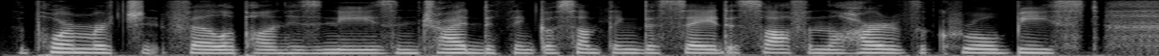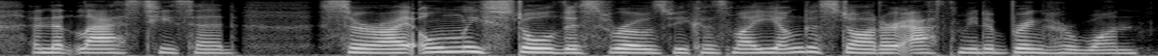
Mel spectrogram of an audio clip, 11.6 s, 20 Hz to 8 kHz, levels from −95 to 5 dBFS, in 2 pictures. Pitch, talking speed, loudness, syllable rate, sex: 195 Hz, 230 wpm, -20 LUFS, 5.4 syllables/s, female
